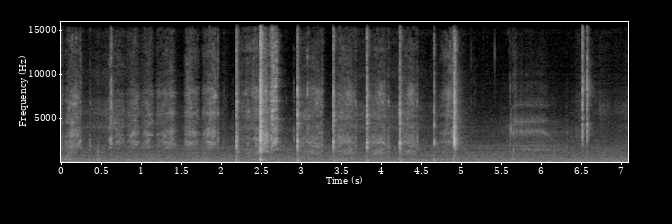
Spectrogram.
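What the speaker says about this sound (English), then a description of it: "Let's sharpen that first." A cutting blade is drawn against a sharpening surface in a series of sharp, scraping strokes, roughly a dozen evenly spaced rasps, close and fairly quiet in a still room.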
